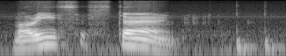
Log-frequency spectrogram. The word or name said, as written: Sterne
